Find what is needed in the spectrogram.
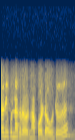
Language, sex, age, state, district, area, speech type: Telugu, male, 60+, Andhra Pradesh, West Godavari, rural, conversation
